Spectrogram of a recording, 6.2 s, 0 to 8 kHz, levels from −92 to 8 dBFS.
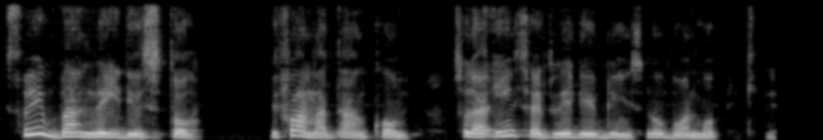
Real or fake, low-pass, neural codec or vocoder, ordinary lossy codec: fake; none; codec, 16 kHz, 2 kbps, FunCodec, trained on LibriTTS, 25 frames a second; none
